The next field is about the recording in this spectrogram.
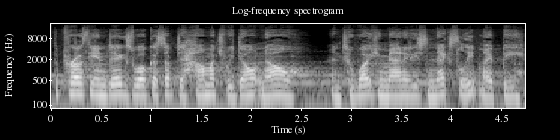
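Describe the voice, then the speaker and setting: A woman's voice: lowish voice, fairly even intonation, a little fast, lightly acted. A woman playing an earnest, inquisitive young female explorer in conversational video game dialogue. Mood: curious, friendly. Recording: long reverb, music behind.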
